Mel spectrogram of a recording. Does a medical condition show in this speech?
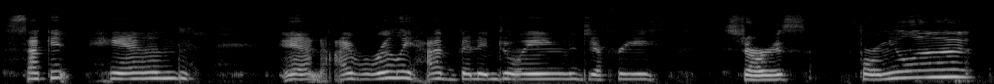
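Yes: cerebral palsy; congenital.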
